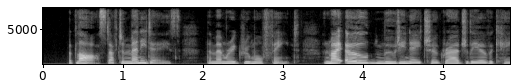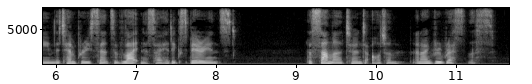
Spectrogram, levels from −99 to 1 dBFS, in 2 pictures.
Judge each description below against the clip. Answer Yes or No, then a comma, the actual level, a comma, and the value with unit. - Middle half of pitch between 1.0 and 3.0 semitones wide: Yes, narrow, 2.6 semitones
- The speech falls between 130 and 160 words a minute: No, average, 175 wpm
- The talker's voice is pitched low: No, medium, 180 Hz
